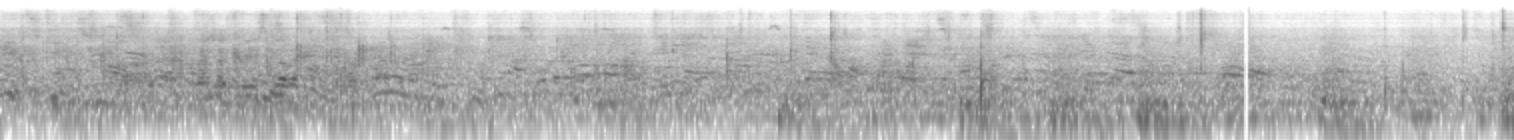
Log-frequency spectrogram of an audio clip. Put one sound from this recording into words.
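A crowd of people murmurs and talks nearby, outdoors.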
